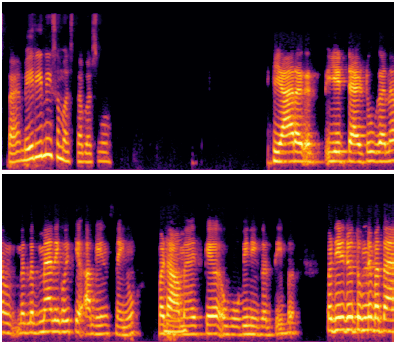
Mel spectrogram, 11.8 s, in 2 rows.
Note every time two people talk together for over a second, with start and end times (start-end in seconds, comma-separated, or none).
none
